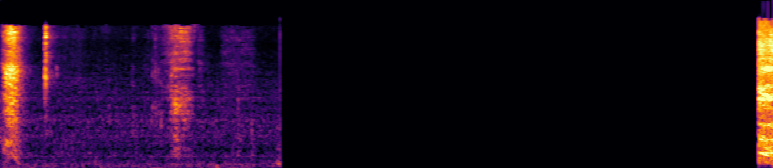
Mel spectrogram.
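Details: Sneezes compilation: a few sharp, hissing sneeze-like bursts over faint room noise, then a long silence; sneezing.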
